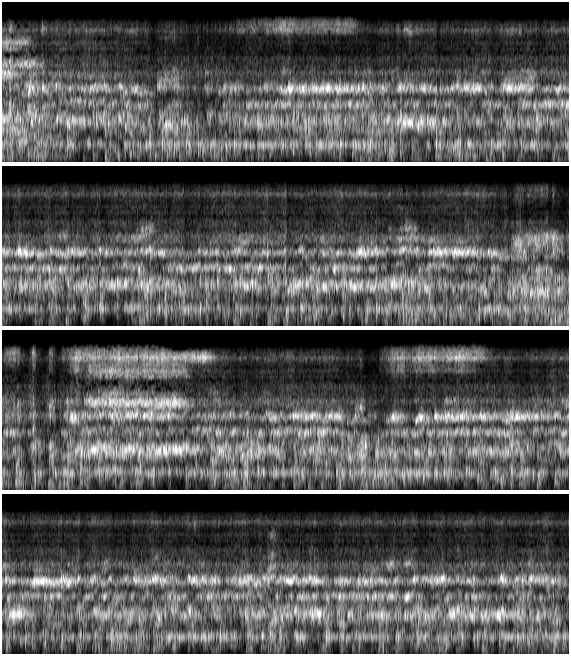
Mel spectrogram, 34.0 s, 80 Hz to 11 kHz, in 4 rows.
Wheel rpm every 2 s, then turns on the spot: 110, 110, 120, 120, 120, 110, 110, 120, 110, 110, 110, 120, 120, 110, 110, 120, 120.
none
